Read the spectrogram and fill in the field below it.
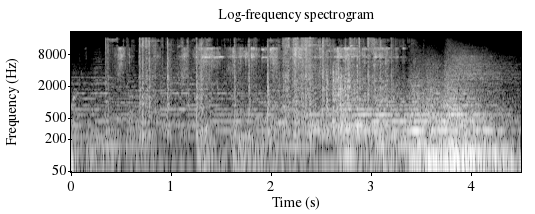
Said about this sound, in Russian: С досады поднял я за один конец сундук, и все содержимое посыпалось оттуда разом со страшным шумом. Настоящий серебряный потоп.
